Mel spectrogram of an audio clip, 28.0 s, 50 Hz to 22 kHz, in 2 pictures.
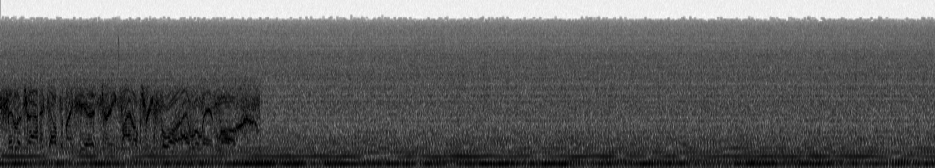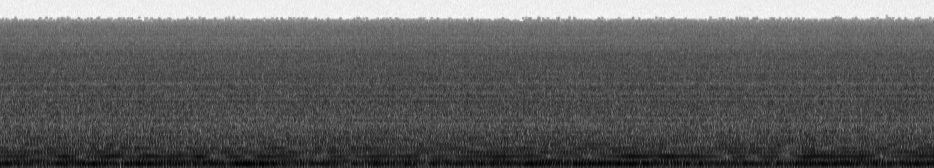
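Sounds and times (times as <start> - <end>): light aircraft engine drone in cockpit: 0.0 - 28.0.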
